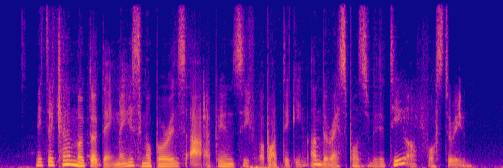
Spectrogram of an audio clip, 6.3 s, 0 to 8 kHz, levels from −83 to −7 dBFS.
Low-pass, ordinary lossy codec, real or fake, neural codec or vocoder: none; none; fake; codec, 16 kHz, 0.5 kbps, X-Codec, HuBERT features, trained on general audio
